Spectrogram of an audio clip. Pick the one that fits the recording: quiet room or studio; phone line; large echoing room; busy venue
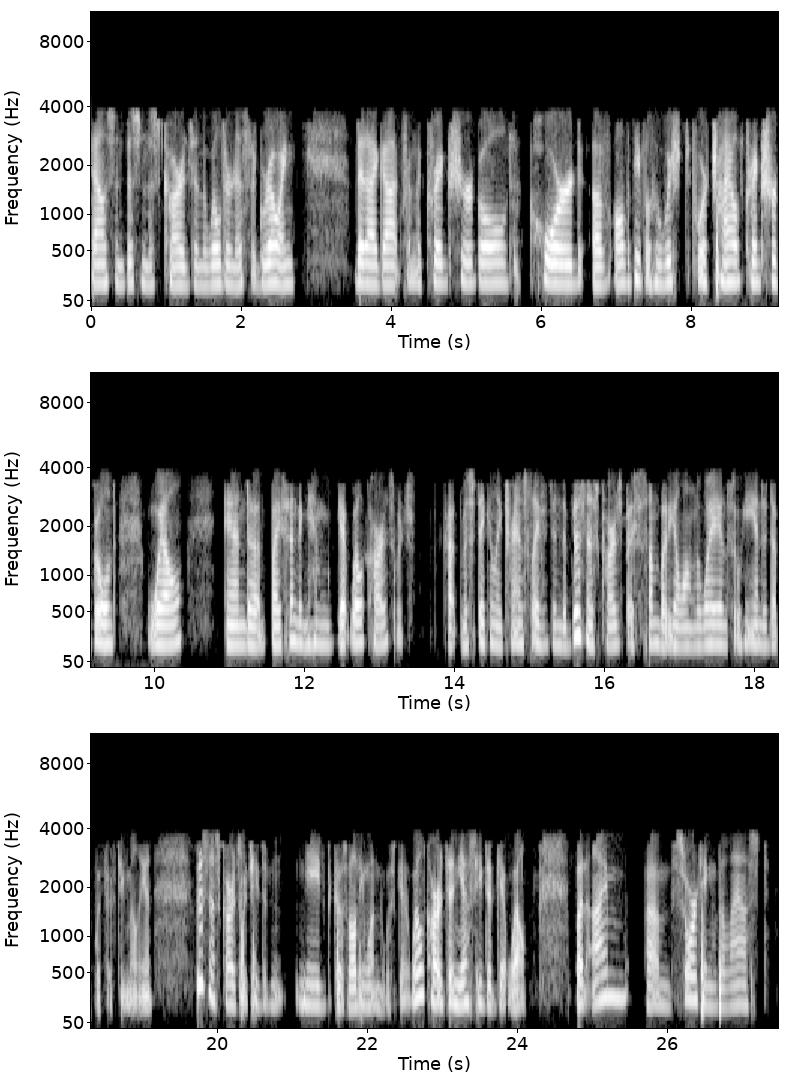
phone line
